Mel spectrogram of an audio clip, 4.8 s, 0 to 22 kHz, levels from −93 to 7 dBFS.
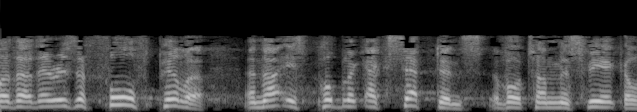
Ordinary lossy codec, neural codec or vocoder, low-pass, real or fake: MP3, 24 kbps; codec, 16 kHz, 8 kbps, FunCodec, trained on Chinese and English, 25 frames a second; 7.2 kHz; fake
